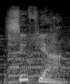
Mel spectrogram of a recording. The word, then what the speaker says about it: Sufjan: Sufjan.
